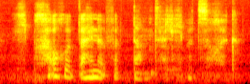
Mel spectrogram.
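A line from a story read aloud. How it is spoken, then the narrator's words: Weak murmur. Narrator (German): murmelte kraftlos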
